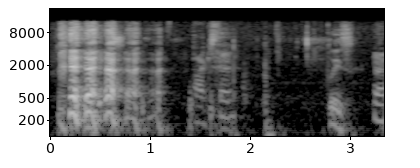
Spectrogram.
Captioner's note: laughter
